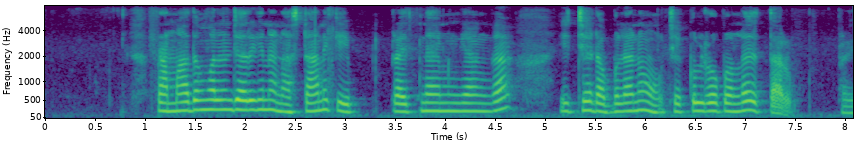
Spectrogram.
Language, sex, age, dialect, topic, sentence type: Telugu, female, 25-30, Southern, banking, statement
